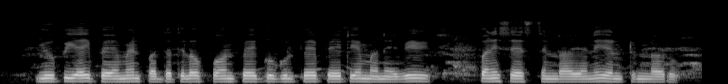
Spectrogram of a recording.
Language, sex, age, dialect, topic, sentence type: Telugu, male, 46-50, Southern, banking, statement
